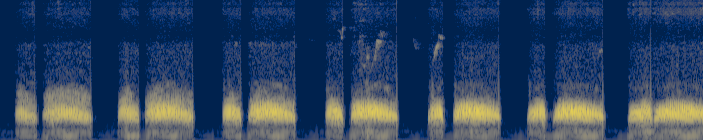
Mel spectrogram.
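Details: Spotted dove cooing as a tame decoy luring a large wild dove into a trap at early morning: a short note then a longer hoarse coo, the pair repeated steadily about once a second.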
